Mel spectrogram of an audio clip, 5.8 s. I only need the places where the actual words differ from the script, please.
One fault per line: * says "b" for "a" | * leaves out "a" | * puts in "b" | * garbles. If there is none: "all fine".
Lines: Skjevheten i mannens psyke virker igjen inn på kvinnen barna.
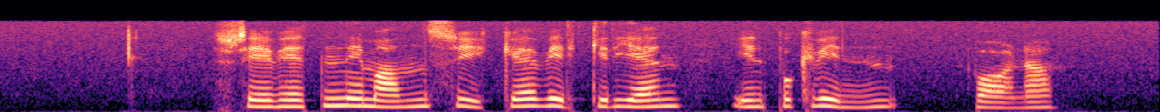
all fine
